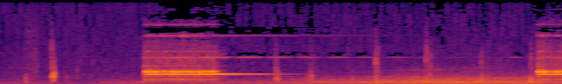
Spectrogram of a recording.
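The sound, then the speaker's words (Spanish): A telephone rings in an apartment in two bursts, a sustained shrill ring followed after a pause by the start of another, over a low steady hum with a few faint clicks. “Está a punto de telefonear a Wendy para darle la noticia.”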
